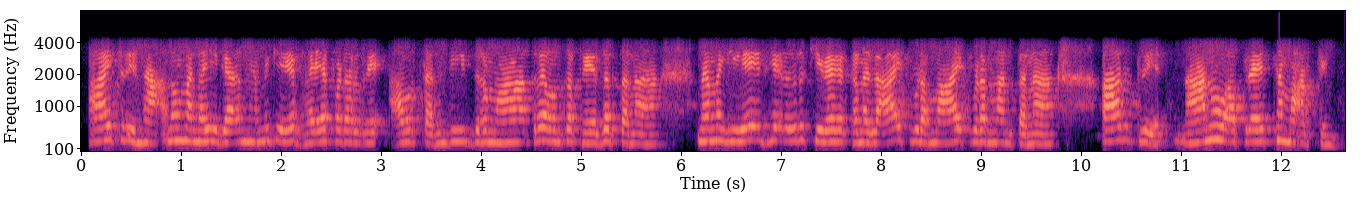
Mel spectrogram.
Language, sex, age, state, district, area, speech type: Kannada, female, 60+, Karnataka, Gulbarga, urban, conversation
